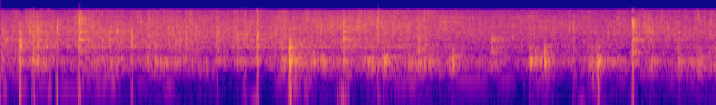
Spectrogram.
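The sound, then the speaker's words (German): Onions sautéing in a pan until golden, a continuous soft sizzle with many sharp clicks and scrapes of stirring, no talk. “Schön andünsten. Und das, bis die anderen Gemüse noch dazu kommen? Bis die Zwiebeln ungefähr so goldbraun sind oder bis es angedünstet ist einfach.”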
